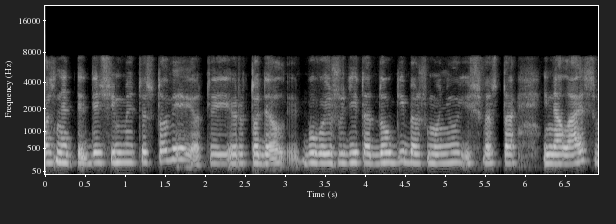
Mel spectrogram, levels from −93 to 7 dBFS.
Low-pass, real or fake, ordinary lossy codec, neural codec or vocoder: 7.2 kHz; real; AAC, 64 kbps; none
